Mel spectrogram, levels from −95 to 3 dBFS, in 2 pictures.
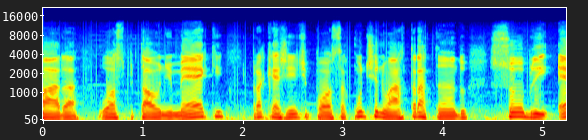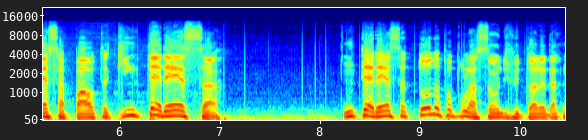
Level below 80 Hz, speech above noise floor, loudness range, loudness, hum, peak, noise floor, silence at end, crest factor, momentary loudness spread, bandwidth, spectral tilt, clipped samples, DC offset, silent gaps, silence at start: -36 dBFS; 24 dB; 2 LU; -14 LUFS; none; -2 dBFS; -38 dBFS; 0 s; 12 dB; 7 LU; 12 kHz; -6.5 dB/octave; under 0.1%; under 0.1%; none; 0 s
